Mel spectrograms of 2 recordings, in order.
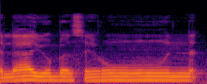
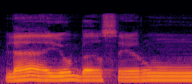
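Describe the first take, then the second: First: Slow لا یبصرون with the final n released into a little vowel; wrongly bounced nun. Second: Slow لا یبصرون ending on a held, unreleased n; nun without vowel. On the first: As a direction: bounce the closing n of یبصرون, as a mistake demo. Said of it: "اینجوری نشه". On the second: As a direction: close یبصرون cleanly on n, no bounce after it. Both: Shown as a demonstration.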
